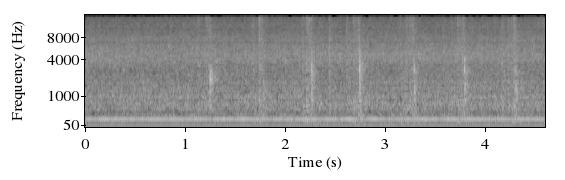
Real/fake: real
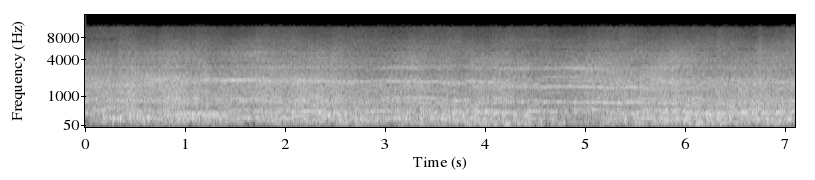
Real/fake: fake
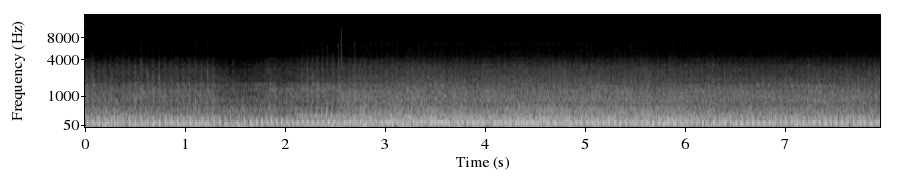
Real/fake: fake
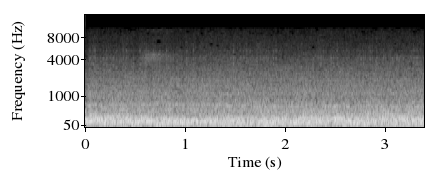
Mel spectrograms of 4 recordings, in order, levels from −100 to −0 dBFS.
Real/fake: real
